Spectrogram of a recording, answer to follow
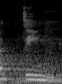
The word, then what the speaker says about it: จริง: เสียง พยัญชนะ นะ คะ จะ ออก เสียง ตัว หน้า เพียง ตัว เดียว เช่น คำ ว่า จริง นะ คะ เป็น ต้น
